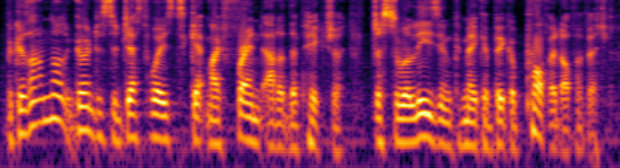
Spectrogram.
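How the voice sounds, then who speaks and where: An actor playing a nervous, earnest young job candidate in an audio drama, halting and apologetic in his speech. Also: mid-range voice, animated, a little hiss or hum, close to an everyday voice. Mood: earnest, flustered. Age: young adult.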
